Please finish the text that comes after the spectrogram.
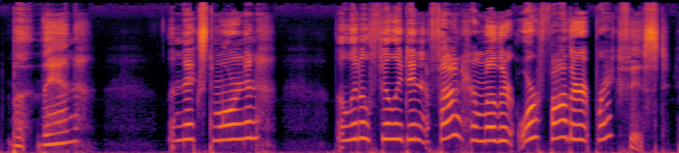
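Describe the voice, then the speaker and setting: A woman voicing a young filly pony who tells spooky stories in a slow, theatrical manner. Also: extremely high pitch, dry recording, studio quality. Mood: hushed, eerie. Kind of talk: dramatic ghost-story telling.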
